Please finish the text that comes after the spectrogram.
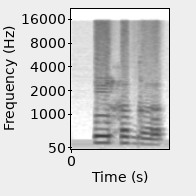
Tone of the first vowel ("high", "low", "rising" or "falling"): high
